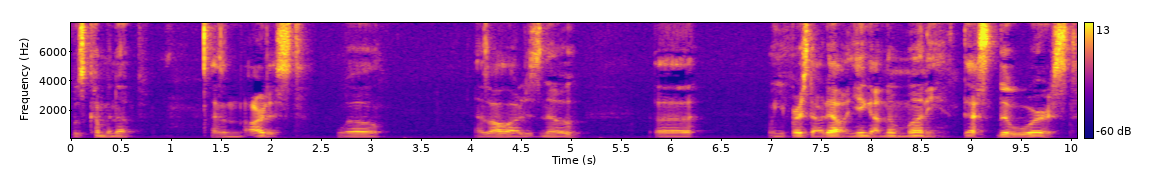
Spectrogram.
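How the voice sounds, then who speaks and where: A quiet man's voice, dark and mellow in tone, fairly low in pitch, with monotone, flat intonation at a fairly slow pace. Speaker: musician. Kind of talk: self-interview. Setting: editing suite. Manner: casual.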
